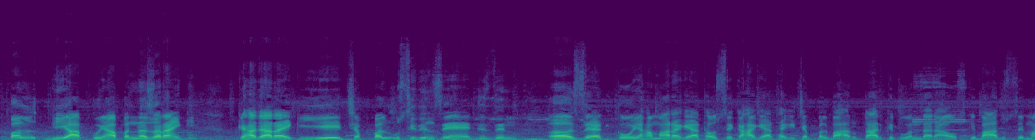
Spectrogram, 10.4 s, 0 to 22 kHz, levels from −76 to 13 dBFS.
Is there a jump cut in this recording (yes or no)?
no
